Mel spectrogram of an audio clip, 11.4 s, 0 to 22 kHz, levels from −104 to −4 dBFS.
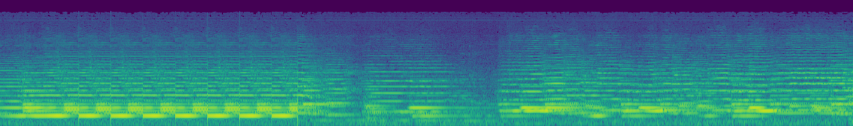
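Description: From 1.06 s to 3.98 s the sound catches on a single fragment of about 0.43 s and plays it back to back, the same sliver repeating exactly seven times with no variation between passes. This is a broken-record loop: the player, encoder or stream likely stalled and kept re-sending the last piece it held. Whatever audio belonged to those three seconds never arrives; playback simply resumes past the gap.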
